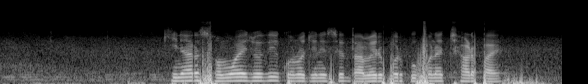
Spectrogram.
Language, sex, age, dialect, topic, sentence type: Bengali, male, 25-30, Western, banking, statement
